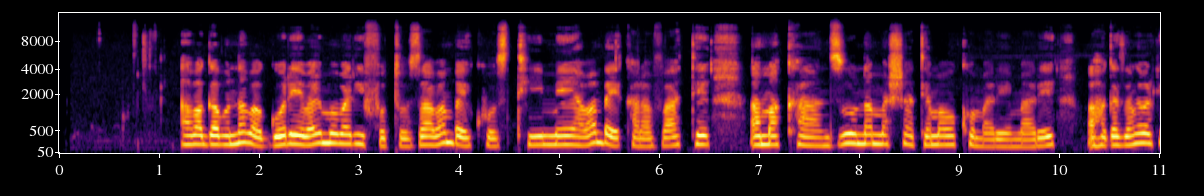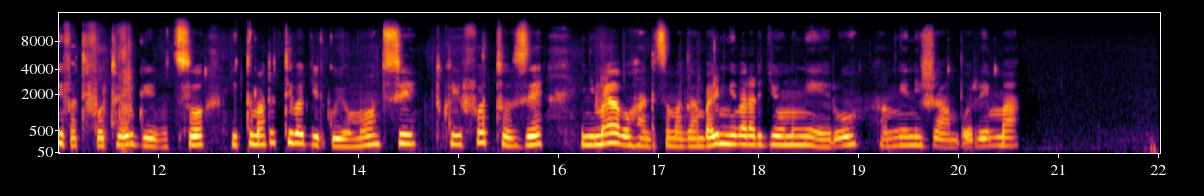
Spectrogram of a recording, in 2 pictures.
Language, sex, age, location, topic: Kinyarwanda, female, 25-35, Kigali, health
